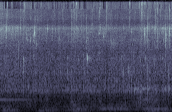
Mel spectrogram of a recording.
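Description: Radish pieces frying in hot oil, a steady close sizzle and crackle with small pops throughout, no talking.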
